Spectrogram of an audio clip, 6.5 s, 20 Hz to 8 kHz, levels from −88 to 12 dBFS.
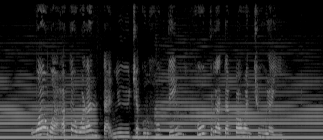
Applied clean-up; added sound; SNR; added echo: none; Wind instrument, woodwind instrument; 1 dB; reverberation time 0.2 s.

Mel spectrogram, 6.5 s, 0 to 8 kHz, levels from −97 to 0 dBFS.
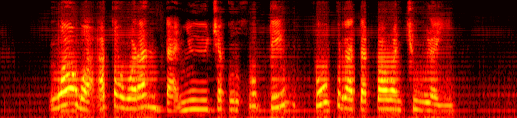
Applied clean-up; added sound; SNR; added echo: neural separator model SepFormer DNS4.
